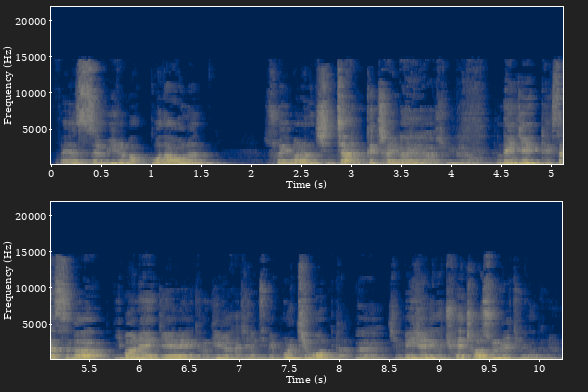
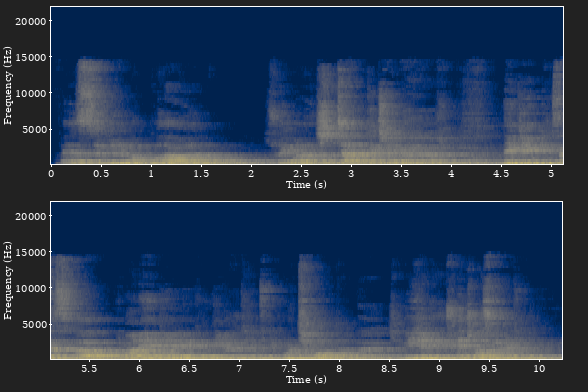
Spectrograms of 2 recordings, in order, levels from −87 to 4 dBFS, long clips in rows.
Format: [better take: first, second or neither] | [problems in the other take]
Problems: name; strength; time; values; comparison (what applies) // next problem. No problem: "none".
first | room echo; strong; dies away in 2 s; slight in the first // off-mic speech; far; far in the first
